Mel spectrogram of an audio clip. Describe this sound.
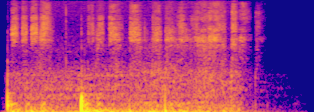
Writing on a whiteboard.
